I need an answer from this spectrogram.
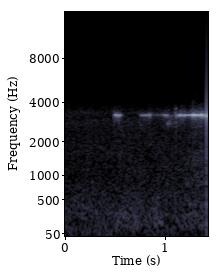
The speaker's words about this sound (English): As you can probably hear in the background, there's an alarm going off. So I see it's gone. It's finished. Somebody's just set an alarm off in the house, which is quite nice, isn't it?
